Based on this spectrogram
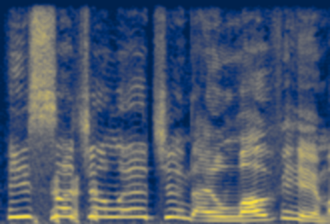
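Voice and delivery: loud, high, drawn-out delight; gushing affection. Real, not acted. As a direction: gush at full volume about a beloved friend. Gushing about friend after the call.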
